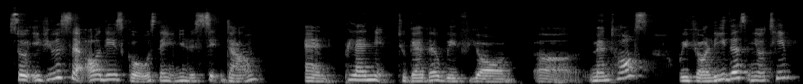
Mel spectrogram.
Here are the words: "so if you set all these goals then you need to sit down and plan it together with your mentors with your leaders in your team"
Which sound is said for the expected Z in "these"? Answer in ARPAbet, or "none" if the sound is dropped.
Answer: S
